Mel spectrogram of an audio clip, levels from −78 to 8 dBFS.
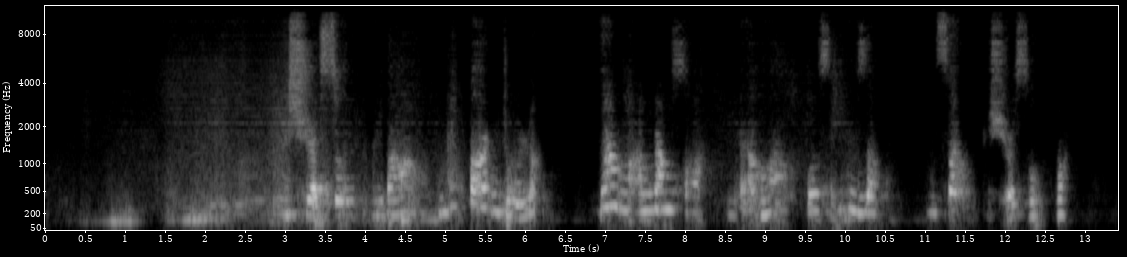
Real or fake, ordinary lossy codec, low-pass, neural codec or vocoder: fake; AAC, 48 kbps; 10.8 kHz; codec, 44.1 kHz, 0.9 kbps, DAC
